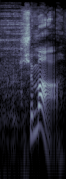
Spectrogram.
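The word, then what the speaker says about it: שמע: is hear or listen which in hebrew is pronounced shema that's where the prayer gets its name now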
